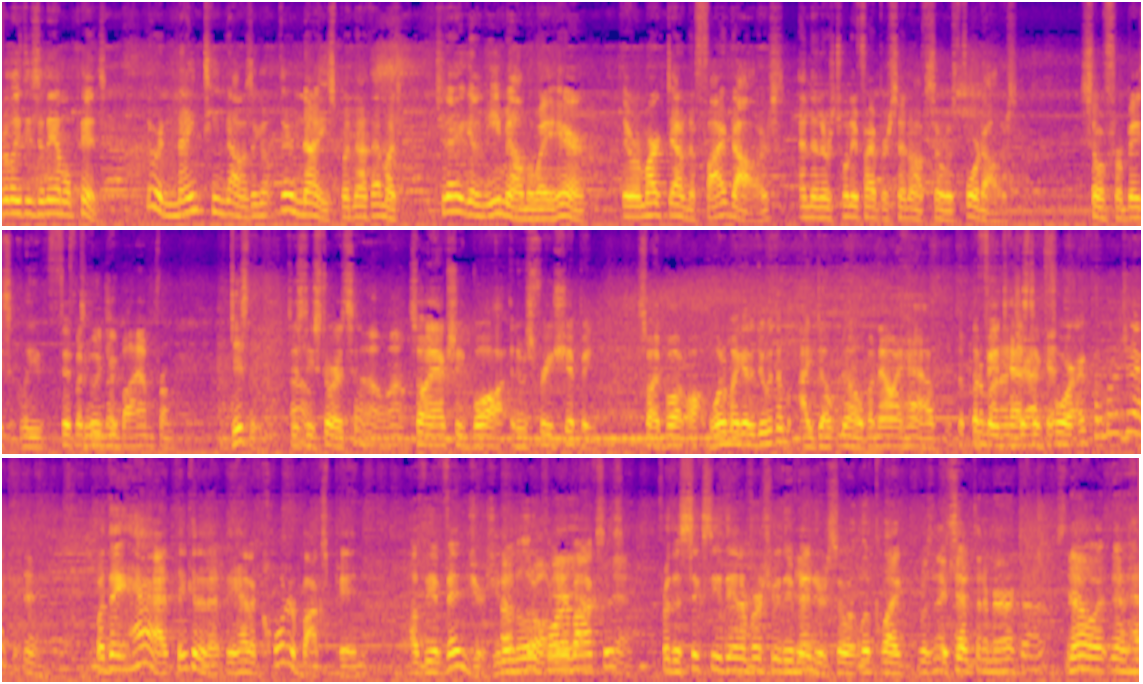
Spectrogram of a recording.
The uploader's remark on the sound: Back at Colony Grill.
